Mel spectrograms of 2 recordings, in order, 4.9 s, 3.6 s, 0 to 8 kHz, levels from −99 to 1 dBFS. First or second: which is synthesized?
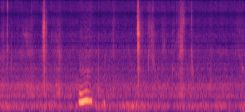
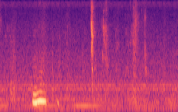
first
